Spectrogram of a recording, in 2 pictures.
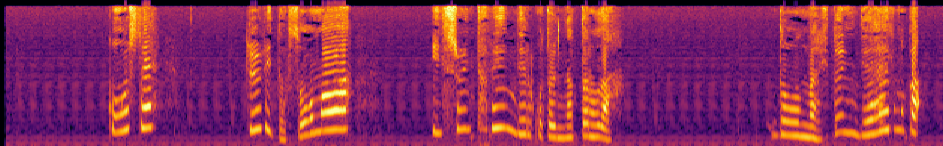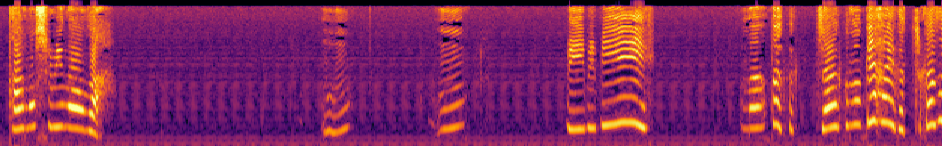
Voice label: narration animation

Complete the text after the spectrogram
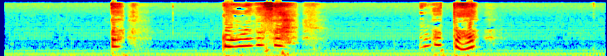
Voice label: sorry w

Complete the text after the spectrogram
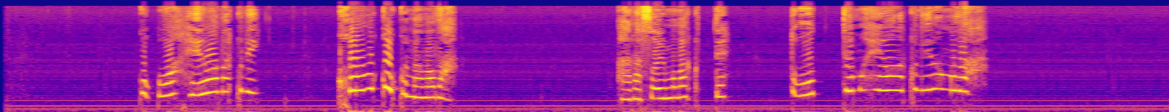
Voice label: narration animation

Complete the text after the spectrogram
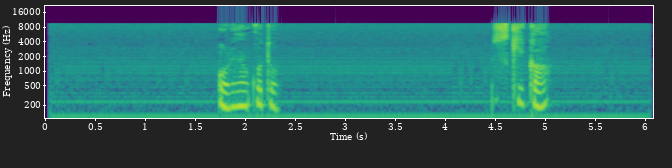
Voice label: love m

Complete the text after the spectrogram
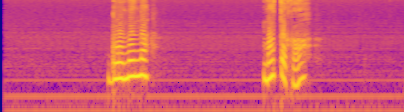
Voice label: sorry m

